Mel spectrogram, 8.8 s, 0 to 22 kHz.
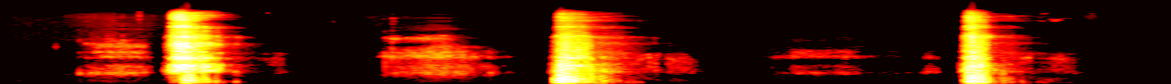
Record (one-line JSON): {"exhalation_length": "8.8 s", "exhalation_amplitude": 32768, "exhalation_signal_mean_std_ratio": 0.22, "survey_phase": "beta (2021-08-13 to 2022-03-07)", "age": "45-64", "gender": "Male", "wearing_mask": "No", "symptom_cough_any": true, "symptom_runny_or_blocked_nose": true, "symptom_sore_throat": true, "symptom_headache": true, "symptom_onset": "3 days", "smoker_status": "Never smoked", "respiratory_condition_asthma": false, "respiratory_condition_other": false, "recruitment_source": "Test and Trace", "submission_delay": "1 day", "covid_test_result": "Positive", "covid_test_method": "ePCR"}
